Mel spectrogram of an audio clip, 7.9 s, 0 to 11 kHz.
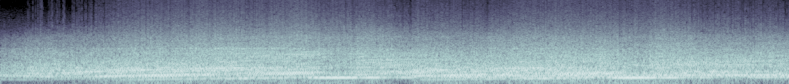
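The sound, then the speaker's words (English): Several cars race, 1963 models with stick shifts plus a 1958 Volvo with over 120,000 miles, two Volvos among them. Their engines roar loudly as they accelerate hard, pitch climbing, dropping with a gear shift, then climbing again in one continuous rush of engine noise with no voices. “Every one of these cars is a 1963 model with a stick shift. Except this one, another Volvo, a 1958 model with over 120,000 miles on it.”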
